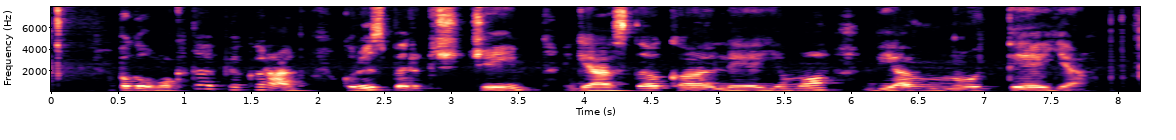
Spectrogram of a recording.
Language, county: Lithuanian, Vilnius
